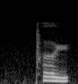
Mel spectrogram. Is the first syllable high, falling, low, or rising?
low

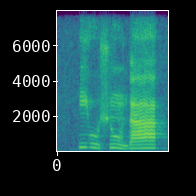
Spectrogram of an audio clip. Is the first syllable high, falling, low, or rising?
falling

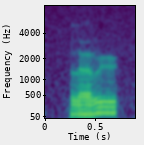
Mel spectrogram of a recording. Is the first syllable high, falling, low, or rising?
low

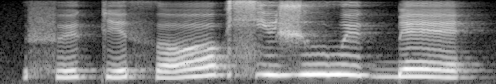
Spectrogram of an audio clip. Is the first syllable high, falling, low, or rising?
rising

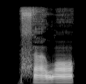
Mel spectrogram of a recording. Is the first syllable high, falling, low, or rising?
low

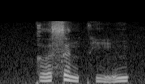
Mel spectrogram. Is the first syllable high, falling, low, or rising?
rising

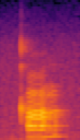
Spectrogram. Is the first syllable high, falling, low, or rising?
rising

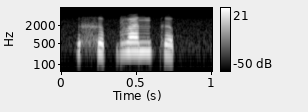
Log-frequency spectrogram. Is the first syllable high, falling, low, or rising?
low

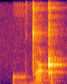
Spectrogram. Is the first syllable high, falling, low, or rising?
low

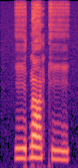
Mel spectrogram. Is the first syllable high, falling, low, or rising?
low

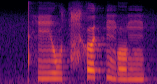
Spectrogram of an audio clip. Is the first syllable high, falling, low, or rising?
low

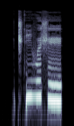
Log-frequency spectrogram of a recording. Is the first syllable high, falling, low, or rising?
low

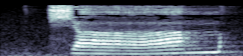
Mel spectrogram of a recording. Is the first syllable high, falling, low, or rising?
rising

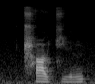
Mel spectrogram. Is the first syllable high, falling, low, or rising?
falling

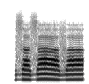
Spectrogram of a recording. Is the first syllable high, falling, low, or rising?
low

